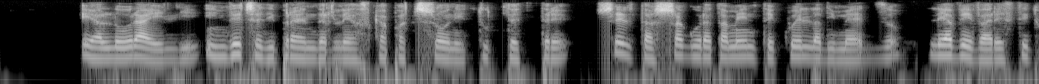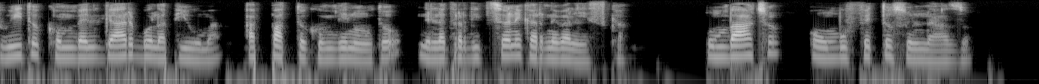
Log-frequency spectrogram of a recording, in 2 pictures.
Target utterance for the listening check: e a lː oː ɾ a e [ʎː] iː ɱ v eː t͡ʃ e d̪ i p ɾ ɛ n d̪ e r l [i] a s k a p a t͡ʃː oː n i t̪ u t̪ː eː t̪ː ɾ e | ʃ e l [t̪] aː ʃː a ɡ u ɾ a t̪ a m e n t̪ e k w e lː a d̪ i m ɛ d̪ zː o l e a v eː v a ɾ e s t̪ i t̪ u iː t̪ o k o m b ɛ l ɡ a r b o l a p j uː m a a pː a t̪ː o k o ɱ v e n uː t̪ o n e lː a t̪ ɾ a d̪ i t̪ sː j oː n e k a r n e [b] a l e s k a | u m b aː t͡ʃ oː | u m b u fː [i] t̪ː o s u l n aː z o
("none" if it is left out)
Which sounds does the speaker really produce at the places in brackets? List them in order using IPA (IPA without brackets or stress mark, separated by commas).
ʎː, e, t̪, v, e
